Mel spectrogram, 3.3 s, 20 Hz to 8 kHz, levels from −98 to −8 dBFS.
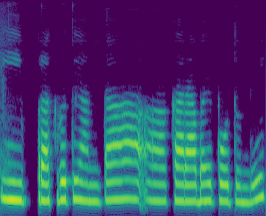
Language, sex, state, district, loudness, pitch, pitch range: Telugu, female, Telangana, Karimnagar, -25 LUFS, 235 Hz, 230-250 Hz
